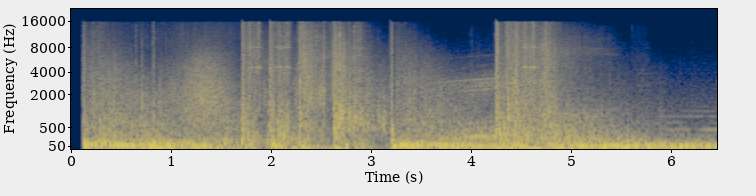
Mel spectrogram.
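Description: Battle sound effects over a music score: a heavy low rumble with several sharp explosion and gunfire blasts, bunched between about one and a half and four and a half seconds in.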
